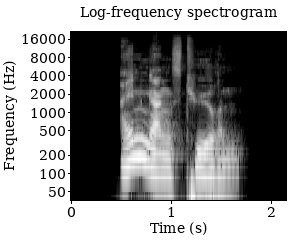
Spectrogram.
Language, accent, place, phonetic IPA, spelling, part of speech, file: German, Germany, Berlin, [ˈaɪ̯nɡaŋsˌtyːʁən], Eingangstüren, noun, De-Eingangstüren.ogg
- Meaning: plural of Eingangstür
